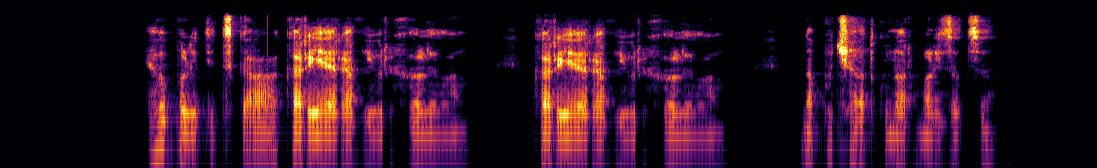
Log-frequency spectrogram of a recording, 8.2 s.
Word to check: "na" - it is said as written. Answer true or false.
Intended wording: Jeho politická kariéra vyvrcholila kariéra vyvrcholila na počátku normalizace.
true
